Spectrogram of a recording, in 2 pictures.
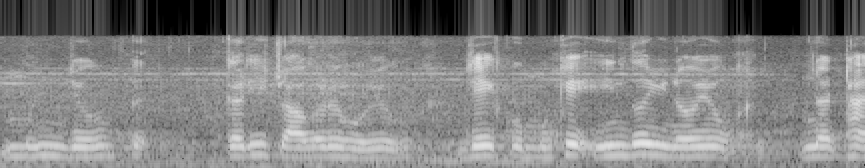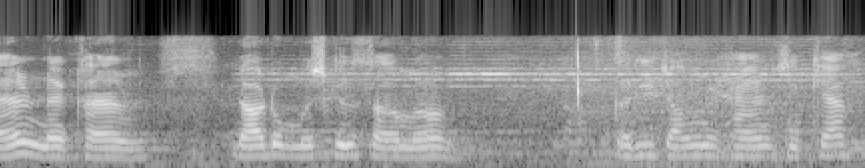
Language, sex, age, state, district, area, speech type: Sindhi, female, 60+, Delhi, South Delhi, urban, spontaneous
